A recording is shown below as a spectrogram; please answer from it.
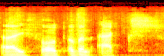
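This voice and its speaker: A scheming husband in an old radio drama. He speaks very low and very slowly, brooding over each deliberate phrase. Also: fairly even intonation, fairly bright tone, full character voice. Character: scheming, hesitant murderous husband in early America. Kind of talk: 1950s radio drama acting.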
